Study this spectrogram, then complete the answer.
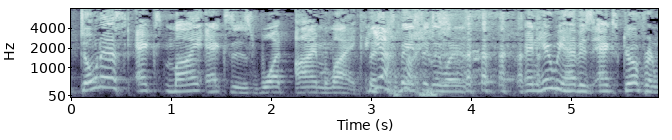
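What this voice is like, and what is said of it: British accent. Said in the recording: “your British accent is killing it in this crowd”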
